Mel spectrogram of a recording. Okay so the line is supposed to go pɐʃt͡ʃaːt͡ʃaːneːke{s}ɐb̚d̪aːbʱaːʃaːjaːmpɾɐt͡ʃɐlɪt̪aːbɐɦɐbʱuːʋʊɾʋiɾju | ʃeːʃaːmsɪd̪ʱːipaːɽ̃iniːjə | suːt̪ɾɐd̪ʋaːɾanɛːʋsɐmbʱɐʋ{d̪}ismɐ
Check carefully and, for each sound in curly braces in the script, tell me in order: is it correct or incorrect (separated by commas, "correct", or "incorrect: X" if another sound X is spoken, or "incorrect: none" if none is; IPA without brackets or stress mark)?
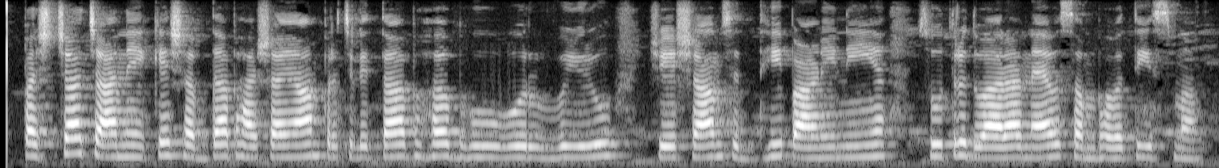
incorrect: ʃ, incorrect: t̪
